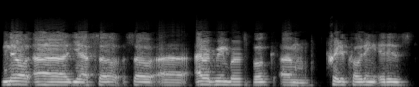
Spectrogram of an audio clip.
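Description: A man from Cameroon talks through his background as an interview guest, measured and often repeating words while he thinks. His tone stays flat and even. He comes through a tinny, phone-like line. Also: medium pitch. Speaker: guest, startup consultant. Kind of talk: casual interview.

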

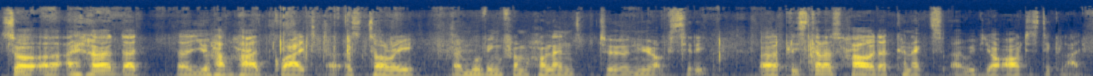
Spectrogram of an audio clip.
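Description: A man's voice: medium pitch, fairly even intonation, a little slow, gravelly, slight background noise. A man who is a PhD student hosting a podcast interview, asking questions hesitantly with many fillers.

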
